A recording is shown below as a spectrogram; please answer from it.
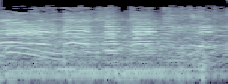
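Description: A crowd of young people shouting and hollering in high, sliding calls over a low steady hum.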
